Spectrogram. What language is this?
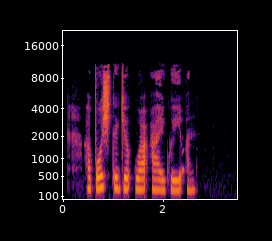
Abkhazian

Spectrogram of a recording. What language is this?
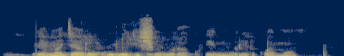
Kinyarwanda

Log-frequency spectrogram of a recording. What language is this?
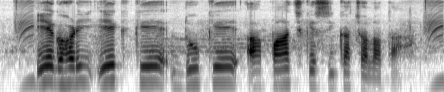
Bhojpuri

